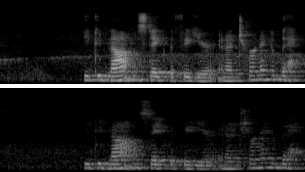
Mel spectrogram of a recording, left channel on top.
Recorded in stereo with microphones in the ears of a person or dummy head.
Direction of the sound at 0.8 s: 65° left (ahead or behind).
